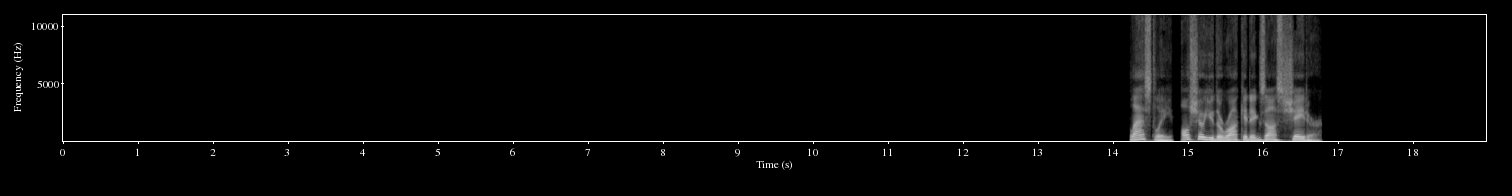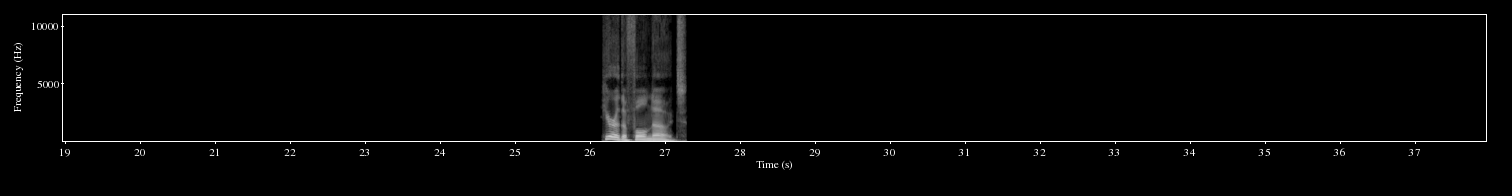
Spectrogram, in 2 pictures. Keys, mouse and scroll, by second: 6.0 click, 6.8 click, 8.5 click, 13.4 r, 16.5 ctrl+z, 17.1-17.6 scroll down 3, 17.6 b, 19.3 click, 21.0 click, 24.3 click, 24.8 ctrl+space, 25.5-27.5 scroll down 7.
